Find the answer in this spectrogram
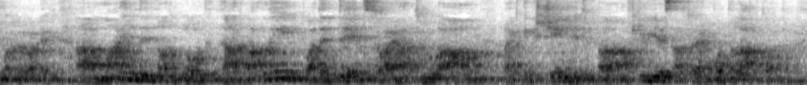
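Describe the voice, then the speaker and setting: A man from Poland giving a keynote conference talk, chatting casually with many fillers and "like". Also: medium pitch. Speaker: keynote speaker. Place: large conference hall. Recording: distant, echoey hall with noise.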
